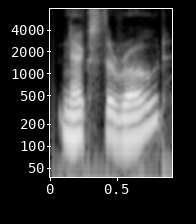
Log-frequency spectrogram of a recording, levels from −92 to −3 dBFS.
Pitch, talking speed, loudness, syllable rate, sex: 145 Hz, 195 wpm, -16 LUFS, 3.9 syllables/s, male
